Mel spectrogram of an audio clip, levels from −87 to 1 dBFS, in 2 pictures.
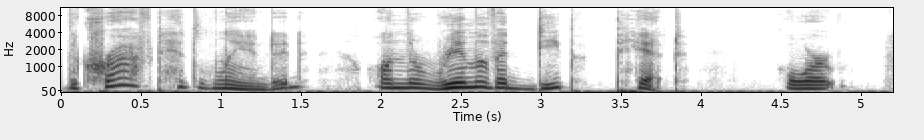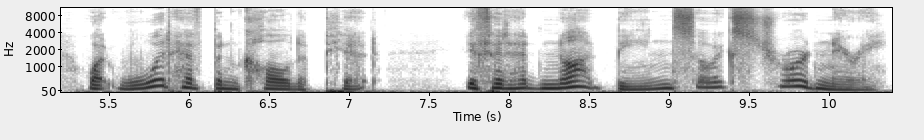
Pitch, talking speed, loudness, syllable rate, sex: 155 Hz, 150 wpm, -19 LUFS, 3.9 syllables/s, male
